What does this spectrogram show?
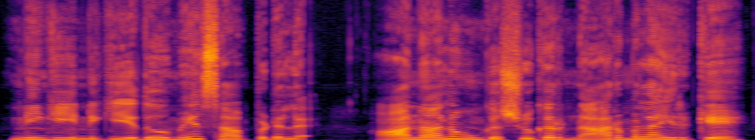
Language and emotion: Tamil, surprised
